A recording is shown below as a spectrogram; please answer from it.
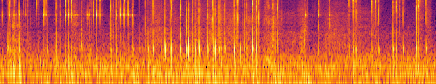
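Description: Fingernails tap and scratch the glass sides and rim of a small glass jar candle filled with solid wax. The result is quiet, bright, dry scratching broken by short, sharp clicking taps with almost no ring.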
